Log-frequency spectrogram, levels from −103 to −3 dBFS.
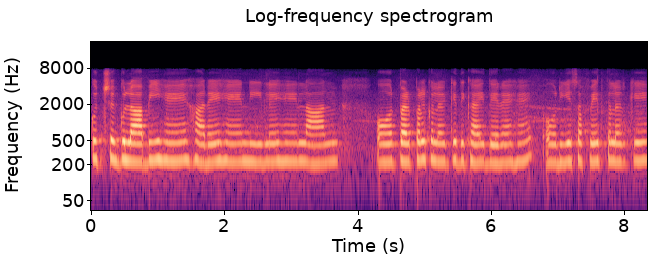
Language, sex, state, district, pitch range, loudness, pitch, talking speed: Hindi, female, Uttar Pradesh, Varanasi, 220-235 Hz, -19 LUFS, 225 Hz, 160 wpm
